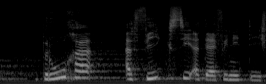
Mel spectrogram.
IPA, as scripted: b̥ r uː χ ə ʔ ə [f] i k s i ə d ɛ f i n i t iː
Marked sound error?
no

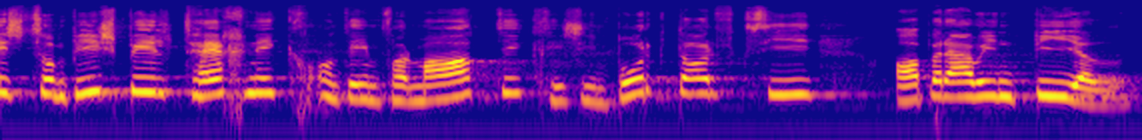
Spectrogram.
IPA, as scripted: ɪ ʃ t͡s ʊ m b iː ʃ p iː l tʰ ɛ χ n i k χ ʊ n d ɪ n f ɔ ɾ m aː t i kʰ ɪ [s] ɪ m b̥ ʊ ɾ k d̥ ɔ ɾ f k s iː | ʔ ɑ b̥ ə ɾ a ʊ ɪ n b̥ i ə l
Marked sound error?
yes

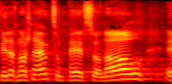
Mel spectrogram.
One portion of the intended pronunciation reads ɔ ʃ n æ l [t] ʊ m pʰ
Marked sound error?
yes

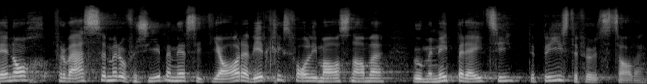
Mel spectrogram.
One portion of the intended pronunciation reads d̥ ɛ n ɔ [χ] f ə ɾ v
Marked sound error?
no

